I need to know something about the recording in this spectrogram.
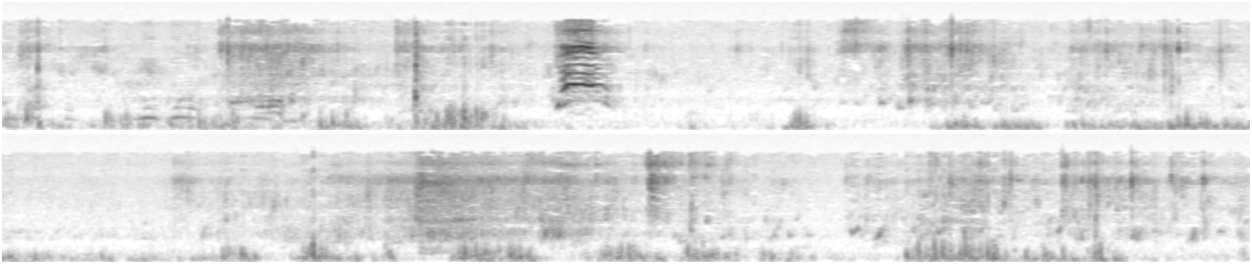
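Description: Water splashes as children wade and swim in shallow water.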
